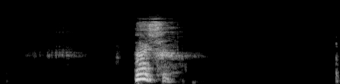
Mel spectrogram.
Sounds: Sneeze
